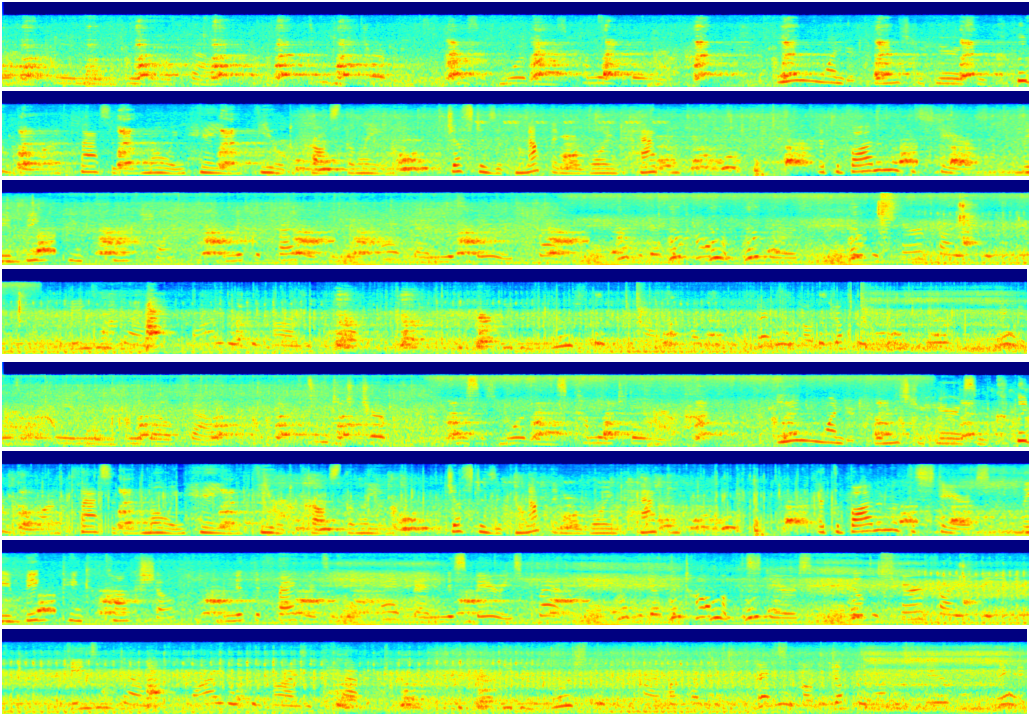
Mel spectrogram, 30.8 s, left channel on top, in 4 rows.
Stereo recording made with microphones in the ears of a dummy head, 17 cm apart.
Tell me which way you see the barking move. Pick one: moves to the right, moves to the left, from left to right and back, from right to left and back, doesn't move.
doesn't move.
